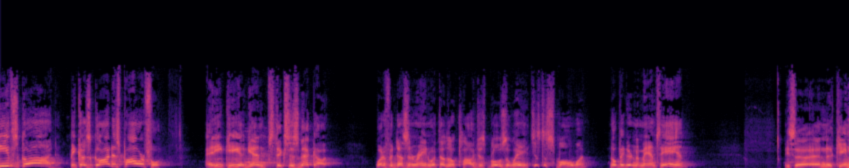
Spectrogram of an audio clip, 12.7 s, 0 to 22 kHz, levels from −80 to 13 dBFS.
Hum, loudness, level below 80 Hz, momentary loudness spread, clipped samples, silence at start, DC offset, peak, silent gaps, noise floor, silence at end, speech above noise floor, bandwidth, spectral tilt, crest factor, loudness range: none; -17 LUFS; -58 dBFS; 7 LU; under 0.1%; 0 s; under 0.1%; 0 dBFS; none; -58 dBFS; 0 s; 41 dB; 13.5 kHz; -2.5 dB/octave; 18 dB; 2 LU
